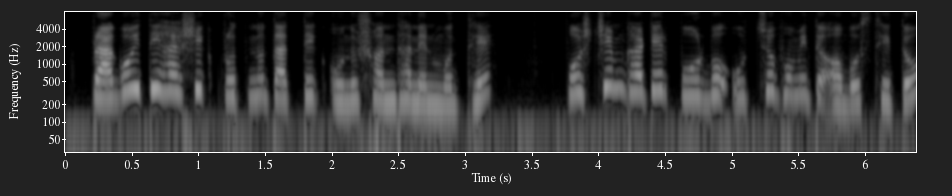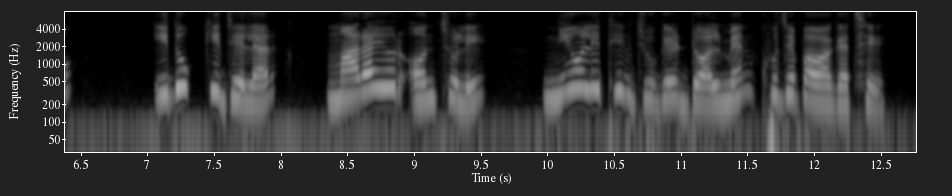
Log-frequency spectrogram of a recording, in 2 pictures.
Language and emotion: Bengali, neutral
